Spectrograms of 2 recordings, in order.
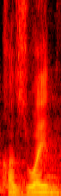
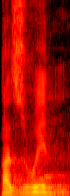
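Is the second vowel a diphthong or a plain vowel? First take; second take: diphthong; plain vowel. First: The second vowel is the diphthong "ai". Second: The second vowel is a plain "i". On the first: It sounds like a dual form. The speaker calls it wrong. "bukan Qazwain" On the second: It is the name of a place. The speaker calls it right. "tapi Qazwin"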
